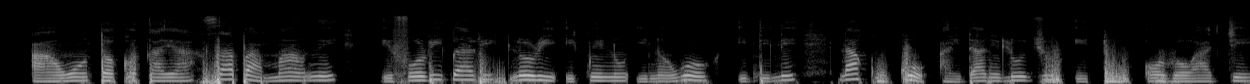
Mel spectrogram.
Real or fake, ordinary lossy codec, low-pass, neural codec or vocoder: real; AAC, 32 kbps; 9.9 kHz; none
